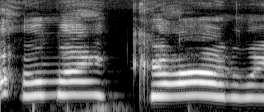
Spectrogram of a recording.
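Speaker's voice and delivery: acted out, very high shriek, "God" stretched out. Retelling a best friend watching it with her, imitating someone screaming. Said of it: "She was, like, screaming the whole".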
